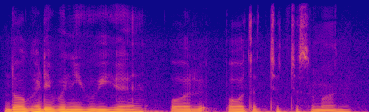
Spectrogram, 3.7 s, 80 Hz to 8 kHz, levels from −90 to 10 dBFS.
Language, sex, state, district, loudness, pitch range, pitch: Hindi, male, Uttar Pradesh, Saharanpur, -17 LUFS, 115-125 Hz, 120 Hz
